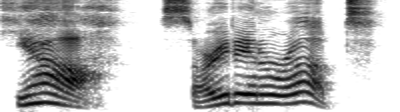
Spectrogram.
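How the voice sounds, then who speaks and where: A woman's voice: on the high side, animated, unhurried, a little mellow, dry recording, clean studio sound. A woman playing a young stage magician, affectionate and easily flustered, in a naturalistic audio drama. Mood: awkward, flustered.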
